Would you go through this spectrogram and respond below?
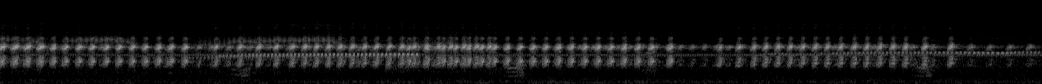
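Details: Mid-April night in north-east Italy: tree frogs in a pond chorus with loud, rapid repeated croaks in shifting overlapping rhythms, and mole crickets trilling continuously underneath.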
